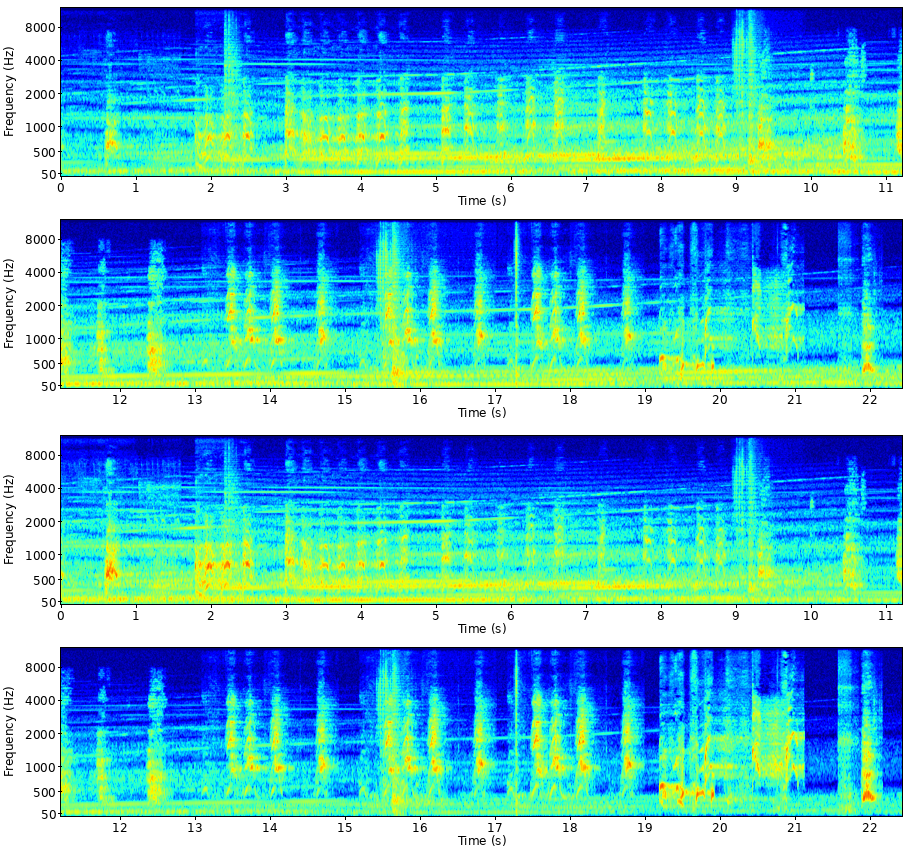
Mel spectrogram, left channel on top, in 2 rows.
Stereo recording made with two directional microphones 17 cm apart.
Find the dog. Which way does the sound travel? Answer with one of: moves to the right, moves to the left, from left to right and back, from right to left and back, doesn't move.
from right to left and back.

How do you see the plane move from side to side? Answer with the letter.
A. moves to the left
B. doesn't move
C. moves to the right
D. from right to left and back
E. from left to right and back
A.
